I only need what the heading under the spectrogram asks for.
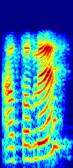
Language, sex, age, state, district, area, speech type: Odia, female, 45-60, Odisha, Angul, rural, conversation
